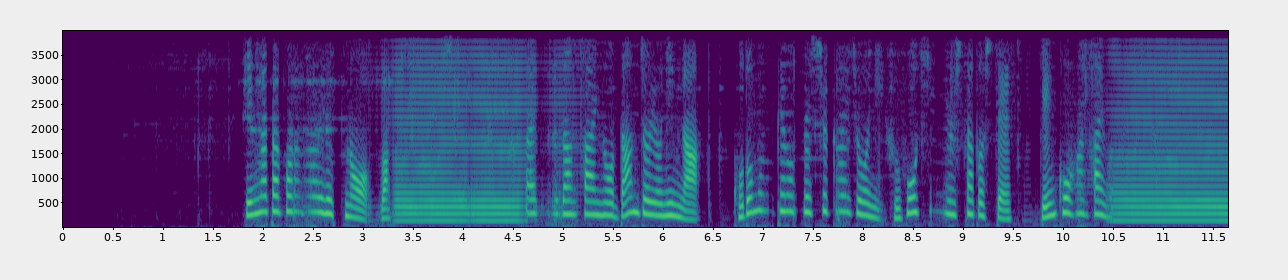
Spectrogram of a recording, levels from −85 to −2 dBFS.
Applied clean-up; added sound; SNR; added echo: neural separator model SepFormer WHAMR!.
